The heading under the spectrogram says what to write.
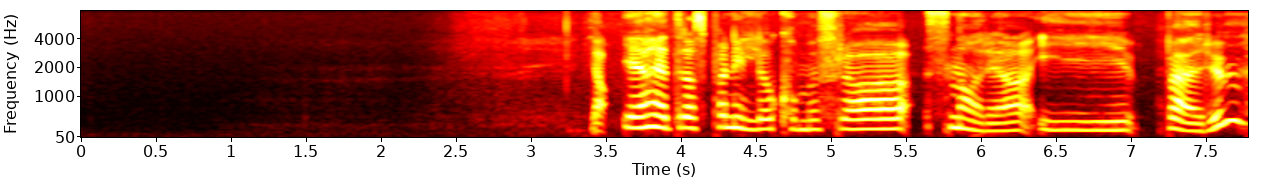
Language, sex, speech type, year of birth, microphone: Norwegian, female, spontaneous, 1971, Shure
